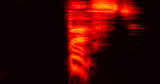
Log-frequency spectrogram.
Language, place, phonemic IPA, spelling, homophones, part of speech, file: English, Queensland, /bɐst/, bust, bussed / bused, verb / noun / adjective, En-au-bust.ogg
- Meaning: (verb) 1. To break 2. To arrest (someone or a group of people) for a crime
